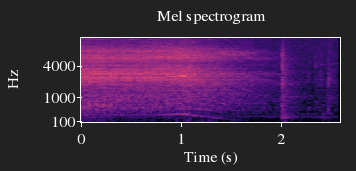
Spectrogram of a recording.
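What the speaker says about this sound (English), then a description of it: "I'm going to continue mixing this for 1 more minute." An electric mixer whirs through lemon olive oil cake batter, a loud steady hum whose pitch slowly drops as it winds down, followed by a sharp knock and quieter clatter.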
